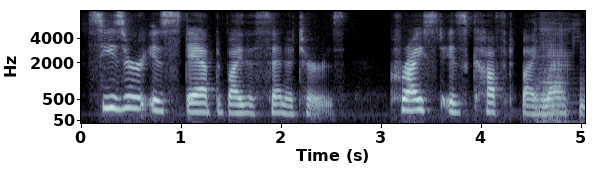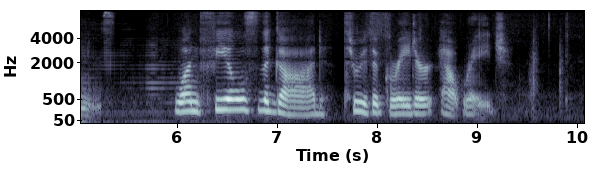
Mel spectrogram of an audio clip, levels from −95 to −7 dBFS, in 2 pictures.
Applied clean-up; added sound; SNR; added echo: neural separator model SepFormer DNS4.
